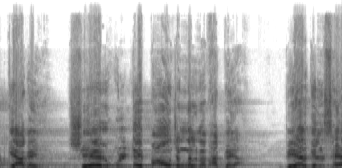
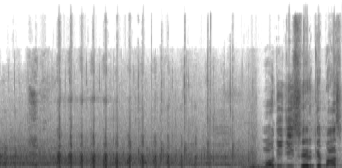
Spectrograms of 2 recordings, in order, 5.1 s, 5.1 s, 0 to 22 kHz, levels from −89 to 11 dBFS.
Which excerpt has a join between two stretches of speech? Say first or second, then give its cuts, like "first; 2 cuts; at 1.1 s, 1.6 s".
second; 1 cut; at 3.8 s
